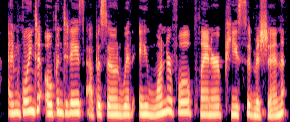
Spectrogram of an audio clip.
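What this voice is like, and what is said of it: Slightly hoarse voice. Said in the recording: “my slightly hoarse voice edition, so if I don't sound exactly like I usually do”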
